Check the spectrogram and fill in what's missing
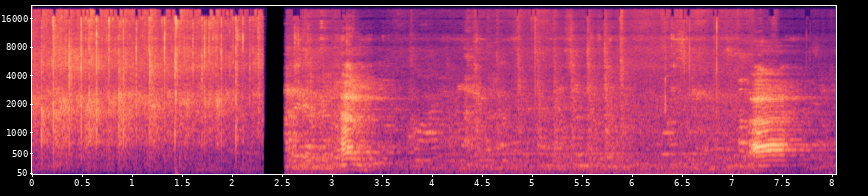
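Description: Audience applause at a retirement honour ceremony welcoming an official guest, a clapping crowd under loud speech from an announcer, broken by a brief silence and then further bursts of clapping.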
